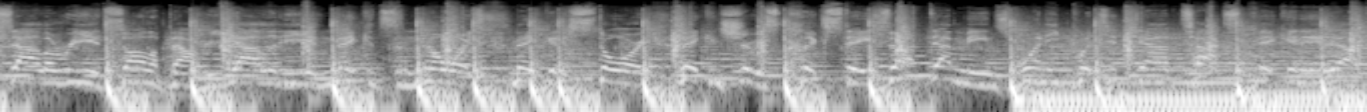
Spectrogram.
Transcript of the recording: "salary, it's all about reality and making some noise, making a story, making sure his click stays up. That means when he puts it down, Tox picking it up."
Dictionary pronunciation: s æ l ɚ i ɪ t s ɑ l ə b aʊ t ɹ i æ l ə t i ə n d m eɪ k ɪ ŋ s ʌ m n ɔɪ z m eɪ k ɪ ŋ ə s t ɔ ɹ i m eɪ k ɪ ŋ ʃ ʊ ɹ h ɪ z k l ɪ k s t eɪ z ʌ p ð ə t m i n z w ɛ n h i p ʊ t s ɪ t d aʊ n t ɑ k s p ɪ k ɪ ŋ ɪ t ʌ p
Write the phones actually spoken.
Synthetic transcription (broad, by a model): s æ l ɚ i ɪ t s ɑ l ə b aʊ t ɹ i æ l ə t i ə n m eɪ k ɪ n s ʌ m n ɔɪ z m eɪ k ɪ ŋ ə s t ɔ ɹ i m eɪ k ɪ ŋ ʃ ʊ ɹ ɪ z k l ɪ k s t eɪ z ʌ p ð ə t m i n z w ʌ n i p ʊ t s ɪ t d aʊ n t ɑ k s p ɪ k ɪ ŋ ɪ t ʌ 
